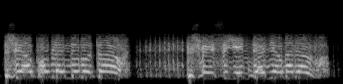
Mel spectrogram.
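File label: damaged engine, mood high, French; War Thunder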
